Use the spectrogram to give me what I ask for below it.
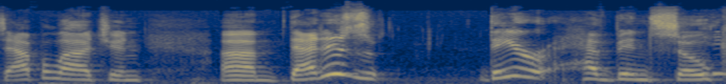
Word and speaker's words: Appalachian: Big thing, Appalachian. That's how it's pronounced. I heard it Appalachian the other day.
